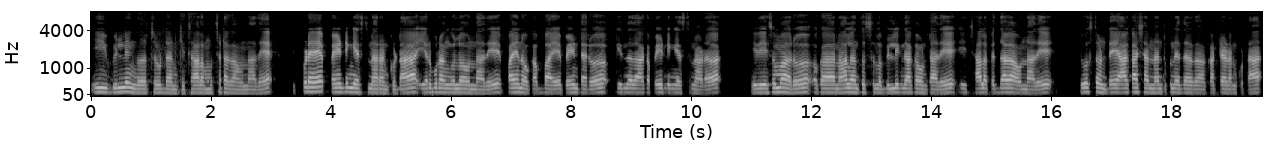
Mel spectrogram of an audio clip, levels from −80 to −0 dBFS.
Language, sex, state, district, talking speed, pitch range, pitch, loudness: Telugu, male, Andhra Pradesh, Anantapur, 115 wpm, 135-145 Hz, 140 Hz, -29 LUFS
